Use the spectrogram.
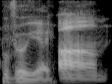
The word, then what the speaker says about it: Beauvillier: He said fans were a little upset about Ratty going, but Beauvillier, is that how you say it? I think you said right. Yeah. Beauvillier.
